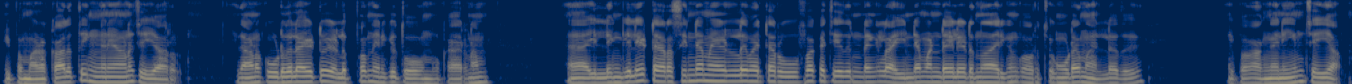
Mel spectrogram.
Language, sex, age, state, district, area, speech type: Malayalam, female, 18-30, Kerala, Wayanad, rural, spontaneous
